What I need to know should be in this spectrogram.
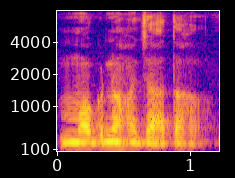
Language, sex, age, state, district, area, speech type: Sanskrit, male, 18-30, West Bengal, Paschim Medinipur, rural, spontaneous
